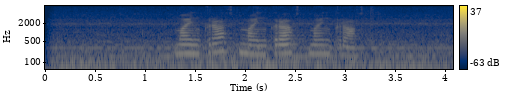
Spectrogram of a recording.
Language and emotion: Russian, neutral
